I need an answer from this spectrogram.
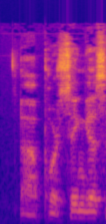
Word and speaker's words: Porzingis: It was interesting, though, the Knicks picking Porzingis, I believe is how you pronounce his name, and basically he almost got booed out of the building.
